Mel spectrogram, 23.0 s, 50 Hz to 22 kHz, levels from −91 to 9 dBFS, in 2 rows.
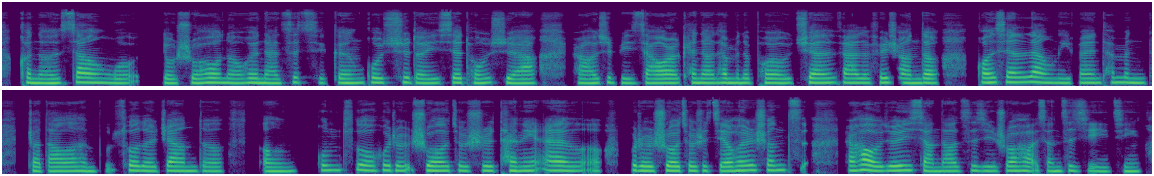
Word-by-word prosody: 可 215 - -1
能 195 -1 +2
像 210 +1 +2
我， 195 +4 -3 0.2
有 195 -3 0
时 190 - -5
候 210 +2 +3
呢， 200 -2 0
会 210 +1 +2
拿 195 -1 +2
自 220 +4 -5
己 210 -2 -12
跟 200 0 0
过 215 -1 +1
去 220 +2 -3
的 200 -2 -1
一 195 - -1
些 210 +1 0
同 200 0 -2
学 210 -1 -1
啊， 190 +1 +1 0.4
然 195 -2 -1
后 190 0 +1
去 210 +2 -4
比 200 -1 -4
较， 195 +1 -1
偶 - - +5
尔 200 0 +4
看 205 0 -2
到 200 -1 +2
他 205 +1 +2
们 200 0 +2
的 200 - +1
朋 200 +1 -2
友 195 0 +1
圈 210 0 +1
发 205 0 +1
的， 205 0 0
非 215 +2 0
常 205 -2 0
的 200 0 +3 0.4
光 215 0 +3
鲜 230 0 +1
亮 225 -4 +2
丽， 200 -1 -2
发 210 - -1
现 205 0 0
他 225 +2 -7
们 210 -2 -1 0.3
找 200 - 0
到 195 +1 +1
了 195 0 +1
很 195 -1 -1
不 190 - -14
错 230 -2 0
的 200 -1 0
这 195 - -3
样 200 -1 +1
的， 195 -1 -4 0.4
呃， 190 0 -1 0.2
工 230 0 -2
作， 235 -2 0
或 225 +1 -1
者 215 -1 0
说 210 -2 +3
就 210 0 -3
是 205 +1 -1
谈 210 0 0
恋 210 +1 0
爱 220 -4 +3
了， 205 0 -4 0.3
或 230 - +1
者 210 -1 +5
说 205 0 +4
就 205 +1 0
是 210 0 -3
结 200 0 +2
婚 220 +3 +3
生 230 0 -1
子。 230 - -10 0.4
然 215 -1 +1
后 240 -1 +8
我 200 -1 +3
就 210 +1 +2
一 225 +1 +4
想 205 -5 -1
到 195 0 0
自 200 +3 -6
己 200 0 -3
说 205 +1 0
好 205 -1 +1
像 195 -2 -3
自 205 +2 -4
己 200 +2 -8
已 185 - -6
经， 185 0 -4
205 Hz, 250 characters per minute, -20 LUFS, 195-215 Hz, 0.4 s, 后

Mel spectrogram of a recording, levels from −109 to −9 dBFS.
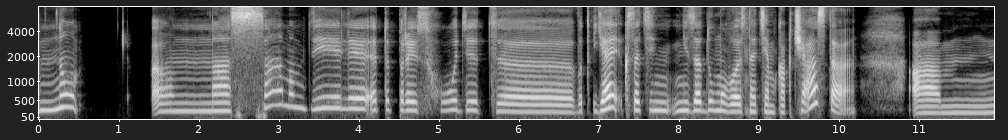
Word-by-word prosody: ну, 275 +8 -5 0.9
ам, 215 0 -7
на 220 0 -2
самом 335 - +6
деле 285 0 -4
это 250 -3 -7
происходит, 235 -1 -4 0.2
э, 195 -2 -3
вот 210 - -8
я, 255 +9 +3
кстати, 240 0 0
н 230 -1 -8
не 235 - -6
задумывалась 225 -3 -2
над 200 0 -4
тем, 190 -2 +1
как 185 0 -6
часто, 385 +7 +5 0.7
ам, 175 +1 -4
225 Hz, 95 wpm, -22 LUFS, 200-255 Hz, 0.9 s, самом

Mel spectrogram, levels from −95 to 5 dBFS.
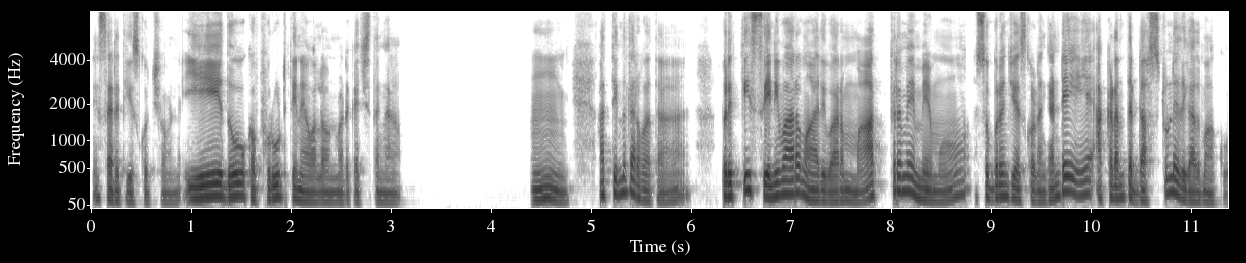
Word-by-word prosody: సరే 100 -2 0
తీసుకొచ్చేవాడిని. 85 -1 -8 0.3
ఏదో 140 -1 +5
ఒక 115 -5 -2
ఫ్రూట్ 130 +3 0
తినేవాళ్ళమనమాట 90 -4 -3
ఖచ్చితంగాను. 85 -2 -8 1.3
హ్మ్. 110 -2 +1 0.4
అది 155 0 -2
తిన్న 175 +1 +2
తర్వాత 105 - -3 0.6
ప్రతి 140 +7 +3
శనివారం, 160 +5 +4
ఆదివారం 100 0 0
మాత్రమే 190 - +1
మేము 95 -2 -1 0.4
శుభ్రం 135 +1 +1
చేసుకోవడానికి 105 -2 -1
అంటే 185 +7 +3 0.3
అక్కడంత 130 0 +1
డస్టుండేది 155 - 0
గాదు 95 0 -2
మాకు. 85 - -11
110 Hz, 120 wpm, -22 LUFS, 95-140 Hz, 1.3 s, ఏదో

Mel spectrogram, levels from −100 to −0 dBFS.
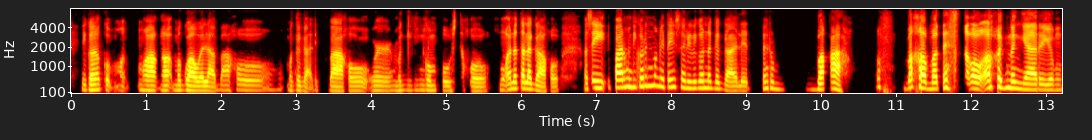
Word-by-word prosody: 'Di 180 - -8
ko - - +3
alam 185 - -1
kung - - -6
mag 165 - -12 0.2
makaka 165 -1 +1
magwawala 155 -4 +2
ba 170 0 -7
ako, 180 - -9 0.6
magagalit 160 0 -9
ba 150 -1 +3
ako, 155 -1 -7
or 160 -1 -7
magiging 170 +1 -13
composed 160 -3 -8
ako, 145 -1 -6
kung 185 +1 -3
ano 200 - +1
talaga 210 -8 +4
ako. 140 0 -8 0.3
Kasi 235 +3 +2
parang 265 +2 +6
hindi - - -2
ko 295 - +2
rin 320 - -3
makita 285 -5 -3
'yong - - -6
sarili 240 -3 -2
kong 240 0 0
nagagalit. 155 -9 -3 0.2
Pero 230 -1 -6 0.4
baka, 200 +3 +3 0.8
baka 240 +1 +6
ma-test 215 +2 +1
ako 215 -2 +5
kapag 275 -1 +4
nangyari 190 -5 +2
'yong 180 0 -6
180 Hz, 170 wpm, -21 LUFS, 160-225 Hz, 0.8 s, parang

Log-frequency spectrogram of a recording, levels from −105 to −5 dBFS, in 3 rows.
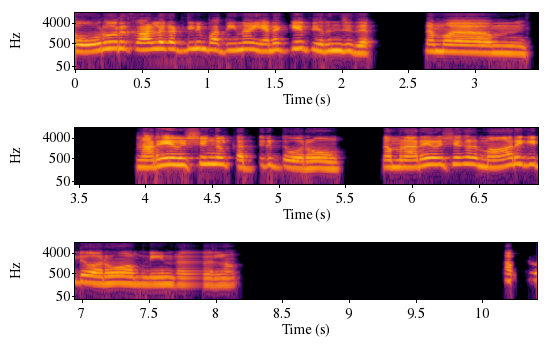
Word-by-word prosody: ஒரு 265 +4 0
ஒரு 315 - -1
காலகட்டத்திலேயும் 295 0 +1
பார்த்தீங்கன்னா, 265 +2 0
எனக்கே 270 +5 +3
தெரிஞ்சுது. 245 -4 -2 0.5
நம்ம 235 0 -2 1.2
நிறைய 250 +6 +8
விஷயங்கள் 290 0 0
கத்துக்கிட்டு 220 +1 -6
வரோம். 190 -1 -3 0.4
நம்ம 220 0 -2
நிறைய 255 +5 +3
விஷயங்கள் 290 0 -2
மாறிக்கிட்டு 265 +1 +1
வரோம். 195 +1 -3
அப்பிடின்றதெல்லாம். 165 -2 -9 2.0
அப்றோ 265 +2 -13
250 Hz, 105 wpm, -24 LUFS, 195-280 Hz, 2.0 s, நிறைய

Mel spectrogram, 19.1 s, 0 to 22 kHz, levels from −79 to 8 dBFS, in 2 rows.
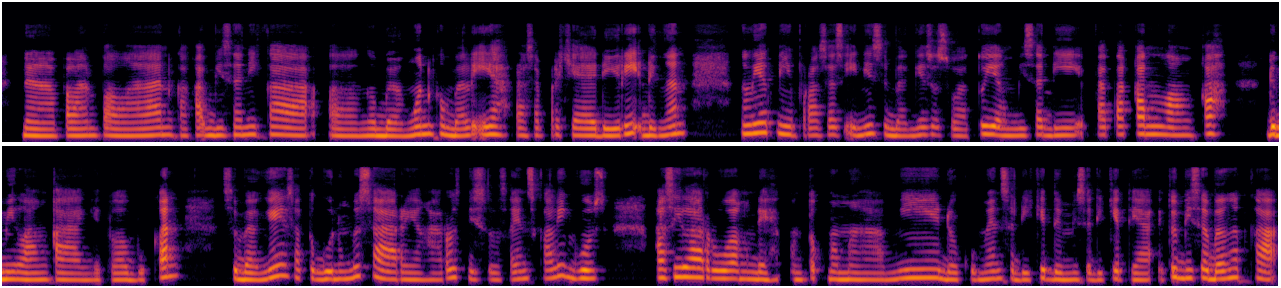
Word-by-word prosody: Nah 190 -2 +3
pelan-pelan, 195 +1 0
Kakak 195 +1 -2
bisa 205 +2 -1
nih 225 +1 -3
Kak, 210 -3 0
eee, 190 -1 -2
ngebangun 190 +4 +2
kembali 210 -1 +1
ya 225 +1 +4
rasa 205 0 -7
percaya 205 -2 -1
diri 195 +6 +3
dengan 200 +5 +1 0.4
ngeliat 270 +2 +3
nih 230 -4 +1
proses 210 +1 -5
ini 220 +3 -1
sebagai 195 -3 -3
sesuatu 215 +1 -2
yang 205 -4 +3
bisa 195 +3 -2
dipatahkan 230 +3 -1
langkah 210 +3 0 0.3
demi 205 -2 +6
langkah 195 -1 0
gitu 190 0 -9
loh, 190 - 0
bukan 260 +10 +2 0.3
sebagai 205 +5 +3
satu 235 -3 -5
gunung 210 +1 +2
besar 255 -8 +2
yang 195 -1 -2
harus 240 +7 -2
diselesaiin 200 0 -5
sekaligus. 235 -1 +1 0.4
Kasih 245 +3 +3
lah 260 - +7
ruang 225 -2 +2
deh 195 -2 0
untuk 195 -1 -5
memahami 200 +5 +1
dokumen 200 +2 -2
sedikit 195 +3 -2
demi 190 -1 +1
sedikit 190 +3 -3
ya. 190 -1 -2
Itu 260 -2 0
bisa 235 +1 +2
banget 230 +4 +2
Kak 210 -4 +2
210 Hz, 165 wpm, -21 LUFS, 195-230 Hz, 0.4 s, lah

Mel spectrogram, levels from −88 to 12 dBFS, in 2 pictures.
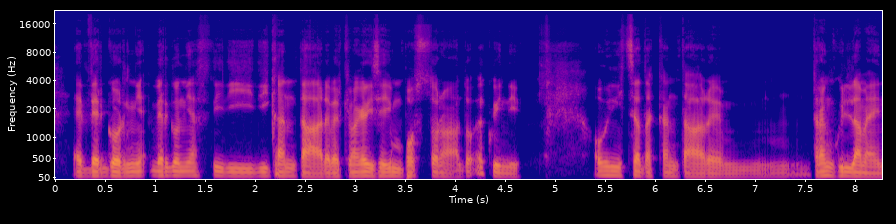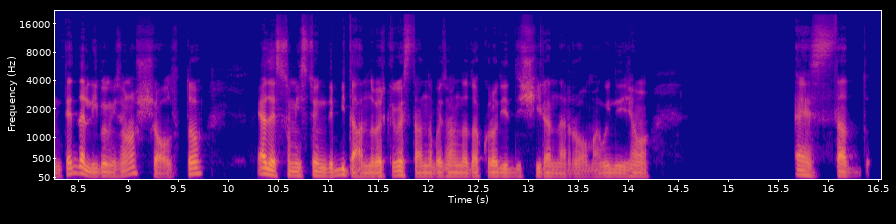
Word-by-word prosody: e 90 - -1
vergorgn 90 +2 +3
vergognarti 100 0 -1
di 90 -1 -3
di 90 +2 -3
cantare, 80 -3 +2
perché 80 +1 -1
magari 90 0 +4
sei 90 0 +1
un 90 -2 0
po' - - +1
stonato?" - - -3
E - - -3
quindi 75 -4 -2 0.8
ho 100 +1 +1
iniziato 100 -1 0
a - - -1
cantare, 75 -3 -1
mhmm, 70 +2 -13
tranquillamente 85 -4 +1
e - - -2
da 150 - +4
lì 90 -10 +3
poi 90 0 +1
mi 80 - -4
sono - - -1
sciolto 135 - -2 0.5
e - - +3
adesso 120 -5 +6
mi 95 - +1
sto 100 - -2
indebitando 90 -3 +1
perché 85 +4 +1
quest'anno 80 -6 +1
poi 80 - 0
sono 85 0 -1
andato 80 0 0
a 80 - 0
quello 85 - +1
di 85 - -1
Ed 85 0 -4
Sheeran 80 -2 -2
a - - -3
Roma, 75 -1 -7
quindi 80 +1 -3
diciamo 80 0 -2 1.4
è 110 -3 +2
stat 85 0 -2
85 Hz, 175 wpm, -25 LUFS, 80-95 Hz, 1.4 s, adesso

